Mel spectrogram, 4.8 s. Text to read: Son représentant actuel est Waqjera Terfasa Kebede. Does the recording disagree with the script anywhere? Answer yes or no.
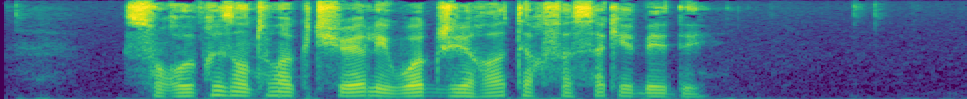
no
